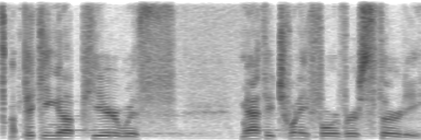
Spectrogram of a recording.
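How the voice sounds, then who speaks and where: A man is talking. His speech moves at a fairly slow rate. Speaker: preacher. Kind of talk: sermon. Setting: church. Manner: rhetorical, engaging questions to congregation, call-and-response; earnest, emphatic, direct appeals. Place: church. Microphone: podium.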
